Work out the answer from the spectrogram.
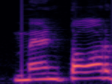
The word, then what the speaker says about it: mentor: ऐसे ही MENTOR को मेंटोर भी कहते हैं और मेंटर भी कहते हैं।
